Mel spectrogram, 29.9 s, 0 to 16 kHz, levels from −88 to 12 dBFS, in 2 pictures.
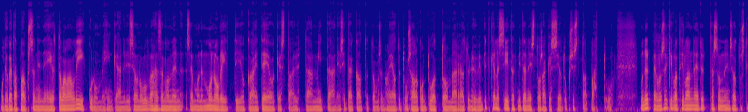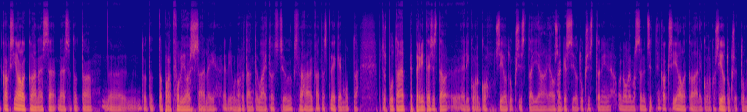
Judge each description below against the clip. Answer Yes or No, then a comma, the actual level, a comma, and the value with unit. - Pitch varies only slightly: No, average, 3.0 semitones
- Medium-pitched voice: No, very low, 90 Hz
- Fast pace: Yes, fast, 185 wpm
